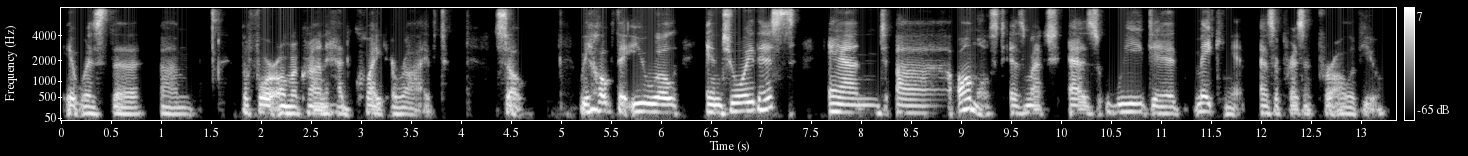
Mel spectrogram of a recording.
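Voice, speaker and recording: A woman minister giving a relaxed, casual welcome, halting now and then. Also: low voice, vocal fry, no room sound. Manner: relaxed, halting with small pauses.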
